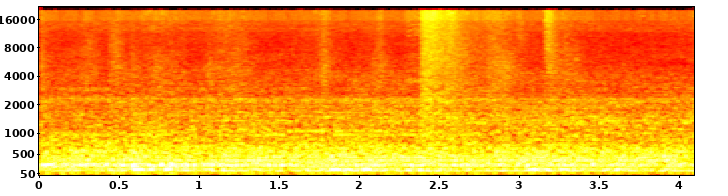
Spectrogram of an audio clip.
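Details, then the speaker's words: Samsung dryer after replacing flat-spotted drum support rollers with new rollers and shafts (DC97-16782A): steady even rumble and hum from the turning drum, no knocking or loud thumping; new rollers slightly louder until coating wears in. Normal running. "then the dryer will begin to settle in and become and become quieter in this operation but the primary problemless allowed thumping sound which has been addressed"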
